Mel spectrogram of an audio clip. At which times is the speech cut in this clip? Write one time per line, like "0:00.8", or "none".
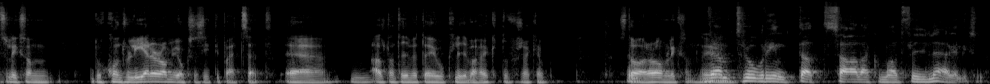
none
